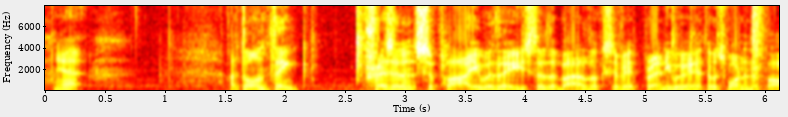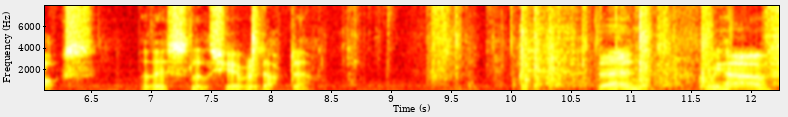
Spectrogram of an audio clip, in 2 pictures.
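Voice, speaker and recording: A man's voice: medium pitch, noisy background. An older man chatting in a rambling way, thinking aloud through a casual hands-on product review. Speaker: radio hobbyist reviewer.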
